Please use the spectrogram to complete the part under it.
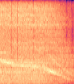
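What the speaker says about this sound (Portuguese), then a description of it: "Vou usar aqui a batedeira planetária" A planetary stand mixer beats butter until creamy, giving a loud, steady motor whir with a slowly falling pitch, running alone without talk.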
